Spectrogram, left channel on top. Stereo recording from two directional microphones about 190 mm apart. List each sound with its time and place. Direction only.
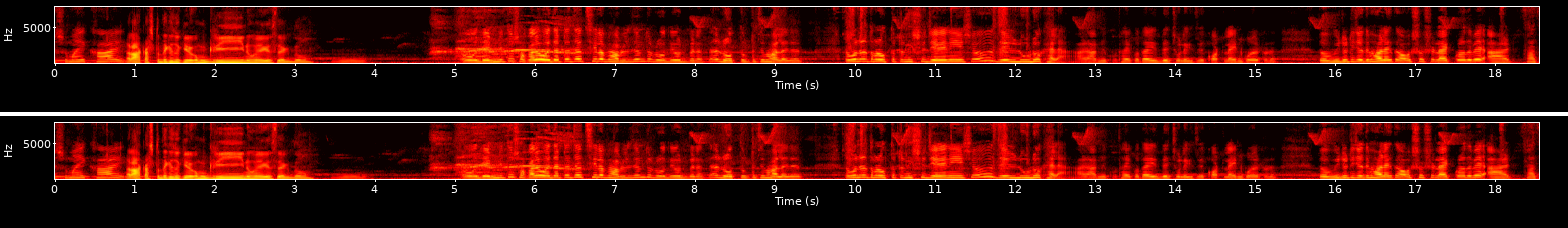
0.2 s speech: 10° right (ahead or behind)
5.2 s speech: 5° right (ahead or behind)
